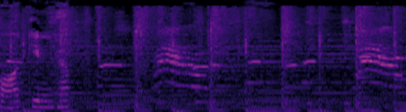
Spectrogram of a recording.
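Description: Domestic cat meowing several times in drawn-out, rising-and-falling calls, begging for food.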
